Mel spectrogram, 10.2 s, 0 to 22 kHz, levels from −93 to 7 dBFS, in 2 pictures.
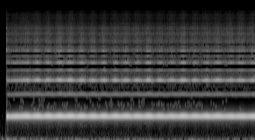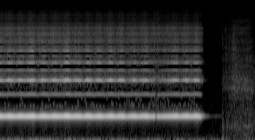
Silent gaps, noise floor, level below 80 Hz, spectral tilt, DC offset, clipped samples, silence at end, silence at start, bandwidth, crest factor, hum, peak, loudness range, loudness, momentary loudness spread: none; -63 dBFS; -62 dBFS; 1.5 dB/octave; under 0.1%; under 0.1%; 1.05 s; 0.1 s; 10.5 kHz; 10 dB; none; -12 dBFS; 5 LU; -23 LUFS; 6 LU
